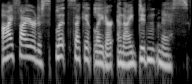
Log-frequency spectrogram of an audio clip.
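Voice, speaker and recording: Woman doing hard-nosed female agent in an audiobook, clipped and blunt, lowish voice. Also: expressive, moderate pace, no room sound, clean studio sound, close to an everyday voice. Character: tough female federal agent Knox, blunt. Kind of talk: audiobook character reading.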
